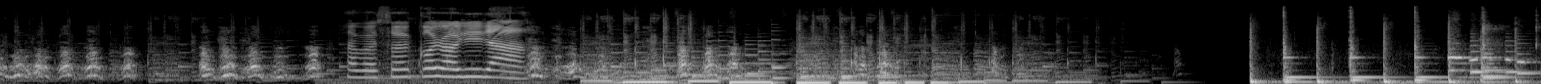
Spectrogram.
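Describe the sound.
A dog barks repeatedly in short, close bursts, with some higher yips and whining, while music with a steady bass line plays underneath and a brief voice is heard.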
